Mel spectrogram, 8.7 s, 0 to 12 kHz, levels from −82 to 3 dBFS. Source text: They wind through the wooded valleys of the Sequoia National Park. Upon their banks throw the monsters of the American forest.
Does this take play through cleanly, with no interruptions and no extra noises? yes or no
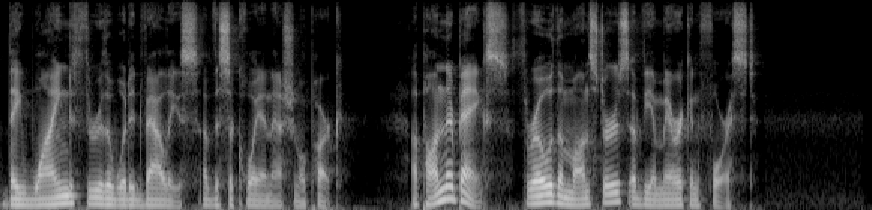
yes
